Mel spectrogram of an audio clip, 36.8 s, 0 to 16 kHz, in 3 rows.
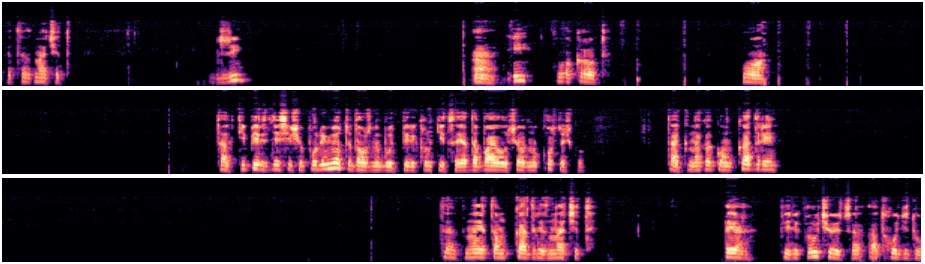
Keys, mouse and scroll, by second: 2.5 g, 4.6 click, 6.1 a, 6.6 i, 8.2-11.2 typing, 14.6 space, 15.7 click, 16.5-18.1 drag, 19.5 click, 22.0-29.6 drag, 30.5-31.7 middle drag, 34.1 r, 35.1 click, 36.0 g.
